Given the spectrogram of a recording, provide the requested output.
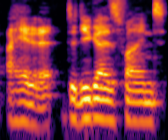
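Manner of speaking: normal talking voice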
